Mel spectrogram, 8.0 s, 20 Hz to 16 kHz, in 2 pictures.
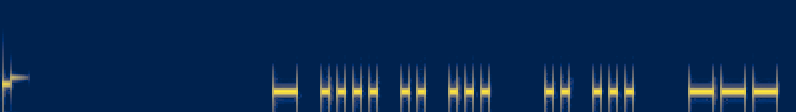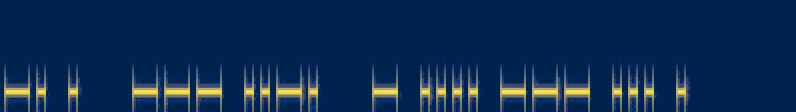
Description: Morse code, heard as a keyed tone, about 30 wpm, 700 Hz. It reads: THIS IS ONE OF THOSE
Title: Sets of 5 Words Encore2 30wpm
